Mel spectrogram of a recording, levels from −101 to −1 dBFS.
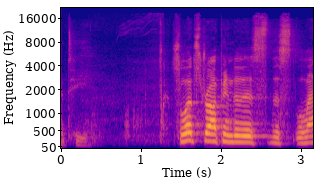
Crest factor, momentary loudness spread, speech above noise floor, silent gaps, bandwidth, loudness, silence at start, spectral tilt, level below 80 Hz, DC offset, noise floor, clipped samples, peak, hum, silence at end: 20 dB; 14 LU; 35 dB; none; 18.5 kHz; -27 LUFS; 0 s; -5.5 dB/octave; under -90 dBFS; under 0.1%; -63 dBFS; under 0.1%; -10 dBFS; none; 0 s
